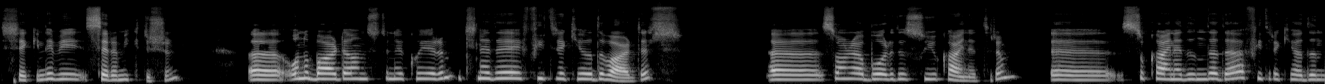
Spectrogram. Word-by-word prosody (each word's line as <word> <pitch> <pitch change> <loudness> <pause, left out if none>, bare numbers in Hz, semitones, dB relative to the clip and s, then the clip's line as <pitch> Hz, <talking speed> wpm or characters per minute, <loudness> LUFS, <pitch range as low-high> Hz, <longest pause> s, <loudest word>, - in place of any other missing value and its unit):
şeklinde 215 +4 -3
bir 240 -1 -2
seramik 215 -1 0
düşün. 205 - -8 0.7
Eee, 220 - +7 0.3
onu 265 +2 +2
bardağın 255 0 +5
üstüne 255 0 -5
koyarım. 265 +5 -1
İçine 280 -1 -2
de 280 0 +3
filtre 270 -3 -4
kâğıdı 250 -1 +1
vardır. 175 - +1 0.9
Eee, 220 0 +3
sonra 255 +1 -1
Bu 245 0 +4
arada 240 +1 -1
suyu 240 0 -5
kaynatırım. 205 - -2 0.3
Eee, 205 -1 -1
su 250 +6 -3
kaynadığında 240 0 +1
da 275 +5 +2
filtre 255 -5 -7
kâğıdının 220 -2 -2
245 Hz, 120 wpm, -24 LUFS, 220-260 Hz, 0.9 s, Eee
